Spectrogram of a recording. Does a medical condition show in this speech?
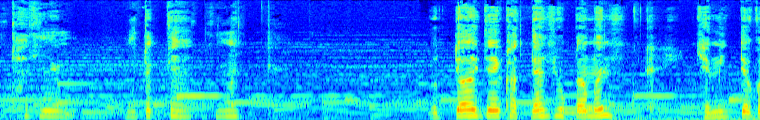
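Yes: cerebral palsy; brain lesion.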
